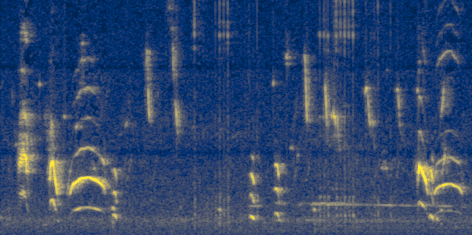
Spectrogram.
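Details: Great Kiskadee from Brazil, calling with loud, harsh arched notes in a quick group of three, then a pause with a few faint chirps and a thin whistle before another loud arched burst near the end.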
